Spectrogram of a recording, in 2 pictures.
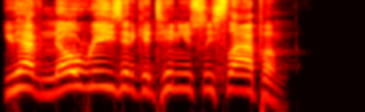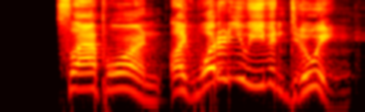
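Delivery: angry fan venting; exasperated anger. Real, not acted. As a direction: keep venting at the slapping. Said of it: "had me actually angry".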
